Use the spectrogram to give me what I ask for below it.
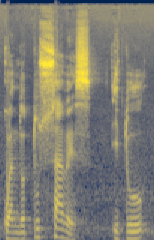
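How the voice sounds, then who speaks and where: A man's voice: lowish voice, steady tone, slow pace, mellow, slight background noise. A man with a Mexican accent, a voice coach talking at length in a casual interview and often asking rhetorical questions. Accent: Mexican Spanish. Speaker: voice coach guest.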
